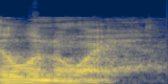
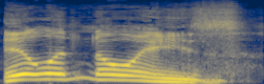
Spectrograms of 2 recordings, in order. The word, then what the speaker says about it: Illinois: Illinois. The S is silent.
